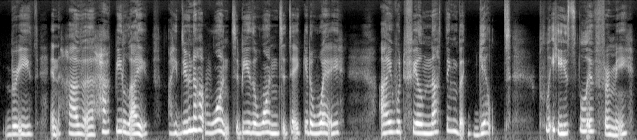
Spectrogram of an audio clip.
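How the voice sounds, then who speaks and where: Woman playing a slow, soft-toned, gentle Medusa. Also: fairly high pitch, no room sound, clean studio sound. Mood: pleading. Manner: formal, careful, stilted wording, pleading and apologetic. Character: gentle, anxious, lonely female Medusa wary of humans. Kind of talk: ASMR audio roleplay acting.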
